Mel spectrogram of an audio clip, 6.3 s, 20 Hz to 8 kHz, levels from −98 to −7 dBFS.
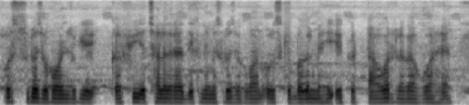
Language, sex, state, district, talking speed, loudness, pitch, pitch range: Hindi, male, Jharkhand, Deoghar, 220 wpm, -18 LUFS, 110 Hz, 105-110 Hz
